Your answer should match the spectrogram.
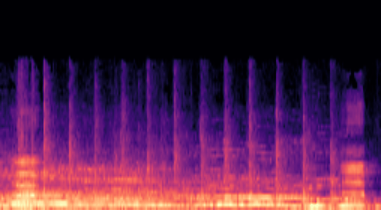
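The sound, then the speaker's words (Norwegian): A live audience at a vorspiel (pre-party) with wine cheers steadily for a few seconds, many voices blending into a loud roar with shrill whoops and rising yells poking out, plus a few sharp claps scattered through. “men er det mulig å høre dette publikummet?”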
